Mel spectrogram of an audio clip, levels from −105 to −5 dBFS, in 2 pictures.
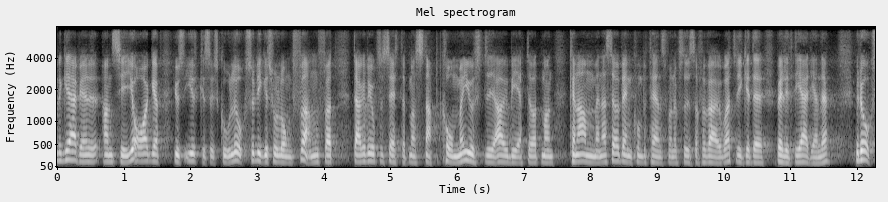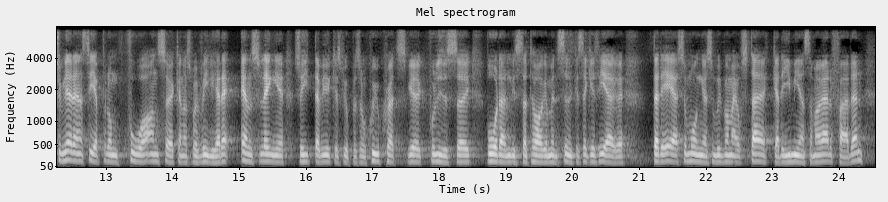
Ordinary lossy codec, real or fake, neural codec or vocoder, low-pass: none; fake; codec, 24 kHz, 0.5 kbps, DualCodec; 7.2 kHz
